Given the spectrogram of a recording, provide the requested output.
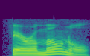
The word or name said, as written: pheromonal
